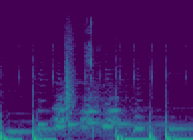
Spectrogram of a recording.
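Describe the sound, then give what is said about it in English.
A dog barks repeatedly and loudly, about six sharp barks in quick, slightly irregular succession, with no one talking over them. “what why is that dog barking so loud”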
